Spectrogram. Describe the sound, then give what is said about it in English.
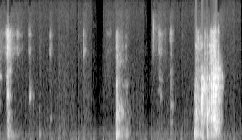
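Strawberries being rinsed and shaken in a colander: a few short rustling bursts separated by small clicks and quiet gaps, ending with a louder, longer shake. No one speaks. “So now I'm just rinsing off the strawberries in a colander. Real quick. Shaking them a little bit.”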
